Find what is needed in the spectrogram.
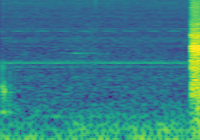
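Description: A low steady hum with a faint thin steady tone above it, in a gap between voices; just before the end a loud amplified voice cuts in abruptly.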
